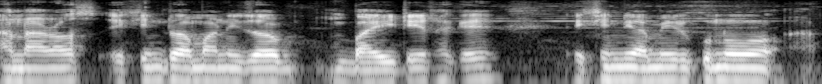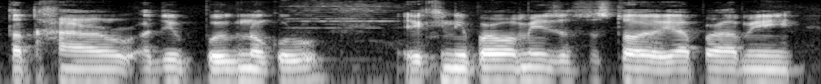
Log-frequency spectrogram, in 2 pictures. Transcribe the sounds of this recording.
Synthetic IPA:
anaɹɔsejkʰinitʊamaɹnizɔɹbajitejtʰakɛ | ejkʰiniamikʊnʊtatxaazipɹojoɡnɔkoɹʊ̃ | ḛjkʰinipɔɹaamizɔtʰɛstɔejapɔɹaːmi

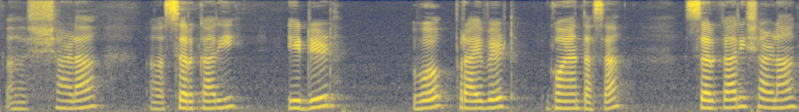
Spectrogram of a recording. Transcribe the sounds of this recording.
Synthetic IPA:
ɕaɭã | səɾkaɾiː | eɽiɽ | ʋəpɾajʋeʈ | ɡɔ̃jãnt̪asa | səɾkaɾiːɕaɭã

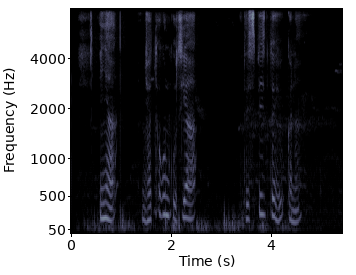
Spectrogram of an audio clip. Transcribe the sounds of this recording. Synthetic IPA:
iɲaʔd͡ʒʱɔt̪ɔkɔnkusijaʔ | ɾispisd̪ɔɦuʔkana

